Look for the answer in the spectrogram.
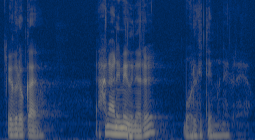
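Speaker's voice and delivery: whisper. Real, not acted. Preacher drops to a whisper.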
